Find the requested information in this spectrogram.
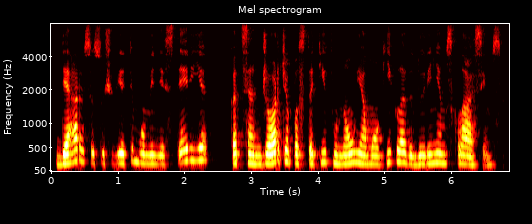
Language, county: Lithuanian, Vilnius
